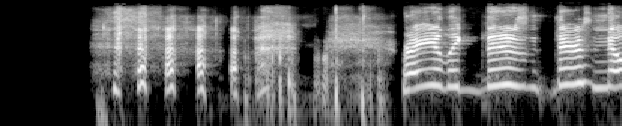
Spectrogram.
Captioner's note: jovial laughter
